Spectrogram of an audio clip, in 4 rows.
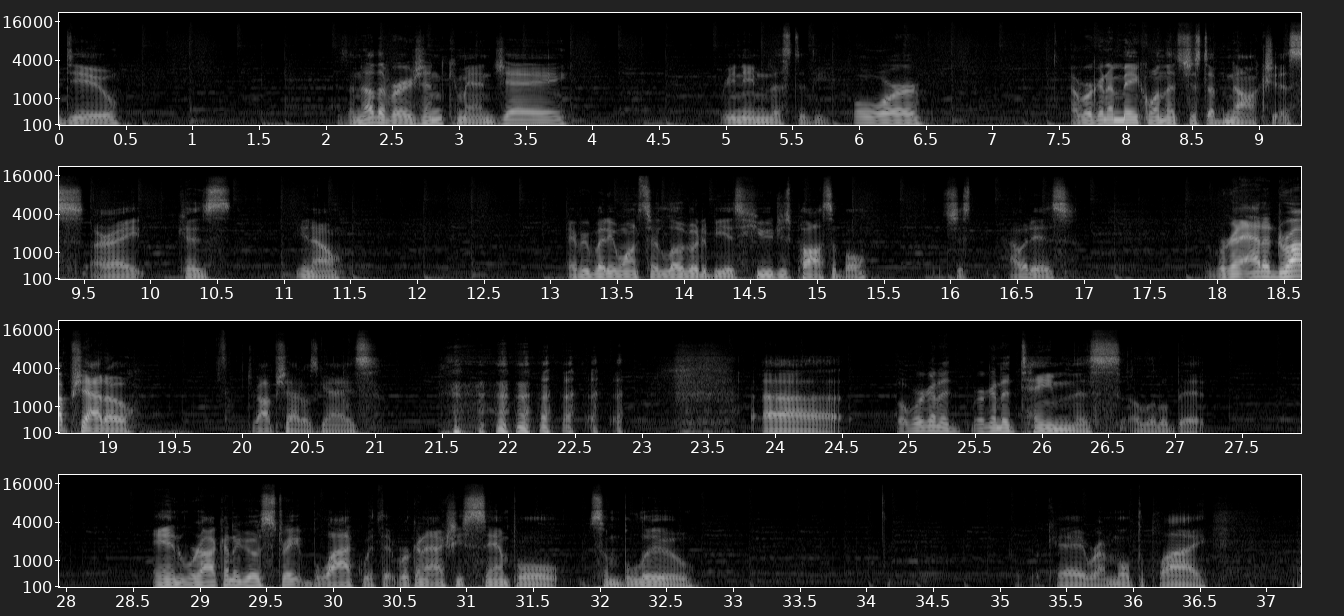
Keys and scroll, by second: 0.7 v, 0.9 space, 3.6 super+j, 4.7 shift+super+r, 5.6 v, 6.2 Return, 7.6 Escape, 12.8 super+t, 15.8 v, 16.2 super+t, 17.8 v, 18.1 space, 18.7 space, 19.3 v.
